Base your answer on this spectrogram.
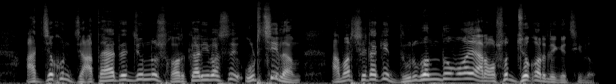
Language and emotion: Bengali, disgusted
